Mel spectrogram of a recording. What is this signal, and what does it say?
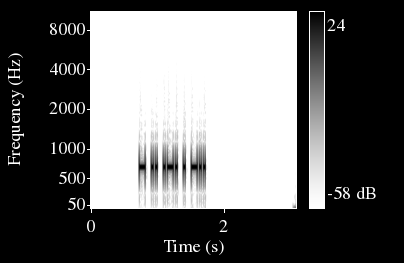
Morse code, heard as a keyed tone, about 40 wpm, 700 Hz. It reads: TIRED
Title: Five Letter Words - 40wpm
